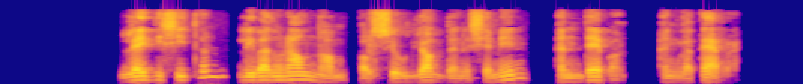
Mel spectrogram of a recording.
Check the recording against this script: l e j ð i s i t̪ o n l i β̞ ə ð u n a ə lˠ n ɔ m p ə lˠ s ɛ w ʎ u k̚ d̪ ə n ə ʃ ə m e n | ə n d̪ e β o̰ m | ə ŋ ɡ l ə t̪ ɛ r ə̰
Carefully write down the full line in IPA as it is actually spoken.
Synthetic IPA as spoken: l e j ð i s i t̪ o n l i β̞ a ð u n a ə lˠ n ɔ m p ə lˠ s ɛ w ʎ ɔ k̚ d̪ ə n ə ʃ ə m e n | ə n d̪ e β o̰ n | ə ŋ ɡ l ə t̪ ɛ r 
